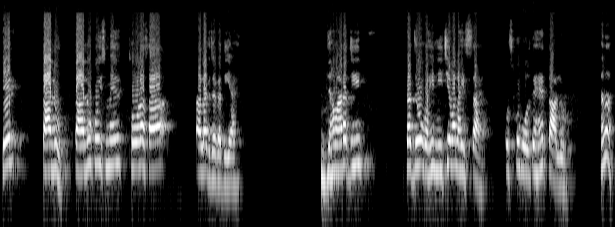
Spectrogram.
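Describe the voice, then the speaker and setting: A man teaching a lesson in a slow, patient way, often checking in with his students. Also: very high-pitched, animated, dark tone, poor audio. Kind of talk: classroom lesson.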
